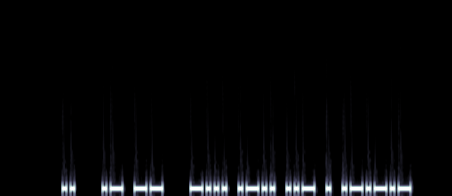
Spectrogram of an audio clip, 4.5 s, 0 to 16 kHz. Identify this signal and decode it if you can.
Morse code, heard as a keyed tone, about 30 wpm, 700 Hz. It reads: I AM BLUE.
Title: Sentences from Top 1000 Words - Review Part 3 - 30wpm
